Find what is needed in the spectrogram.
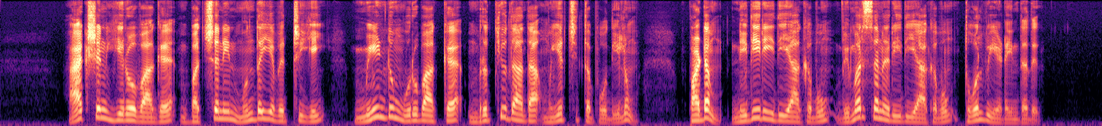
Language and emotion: Tamil, neutral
